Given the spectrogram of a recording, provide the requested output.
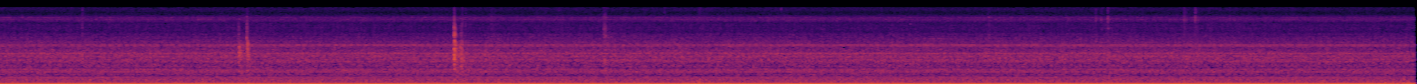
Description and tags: Hum Phone Pressed Against Metal Door
Mechanical hum recorded inside an industrial garage in Brooklyn, recorded with iPhone pressed against the door.
ambience, ambient, background-noise, buzz, field-recording, general-noise, hum, machine, mechanical, power-tools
